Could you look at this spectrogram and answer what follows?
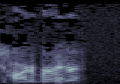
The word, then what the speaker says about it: Hardberger: Am I saying that right, Max Hardberger? – That's correct.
